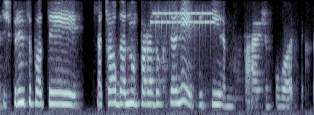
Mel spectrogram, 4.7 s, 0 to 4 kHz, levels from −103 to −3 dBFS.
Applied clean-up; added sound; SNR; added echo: neural diffusion model UNIVERSE++.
